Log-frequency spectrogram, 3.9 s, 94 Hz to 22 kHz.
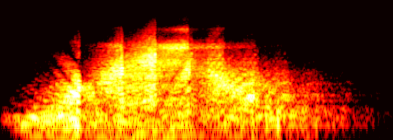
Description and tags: ONORO Julian 2014 2015 vortex
Sound recorded of footsteps played in backforwad using 2 tracks
Track1 Pan 20% Rigth
Phaser
Phases 24: Oirginal / modified 128
Frequency LFO 0.4Hz
Depth 100
return: 0%
Track 2
Delay: Delay Type: Regular-Delay per écho -12.5dB - Delay time 0.30 s. Pitch change per echo 0.44 Number of echoes 8
Tremolo: wave formtype: Inverse sawtooth - Starting phase 134 º Wet level 86% Frequency 7,9Hz
Typologie: X+V
Morphologie:
Masse: son cannelé
Timbre harmonique: Brillant scintillant
Grain: lisse
Allure: Mécanique sans vibrato
Dynamique: Attaque nette
Profil mélodique: Variations serpentines ascendantes puis descendantes
Profil de masse: Calibre grave
outerspace, space, teletransportation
